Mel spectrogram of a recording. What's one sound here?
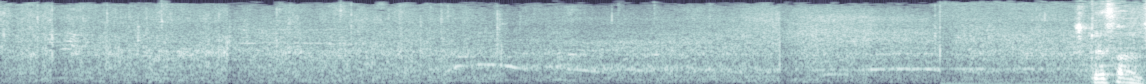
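Hockey sticks clack on the ice.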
